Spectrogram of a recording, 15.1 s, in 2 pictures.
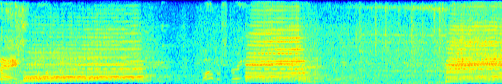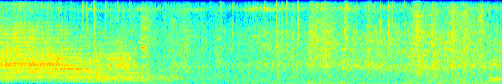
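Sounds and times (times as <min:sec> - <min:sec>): diesel locomotive rumble: 0:00.0 - 0:15.0
locomotive air horn blast: 0:00.3 - 0:02.6, 0:03.6 - 0:05.0, 0:06.6 - 0:10.4
wheels clicking over rail joints: 0:04.9 - 0:06.9, 0:07.6 - 0:15.0.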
